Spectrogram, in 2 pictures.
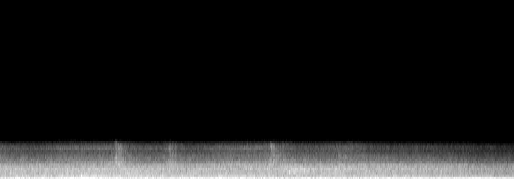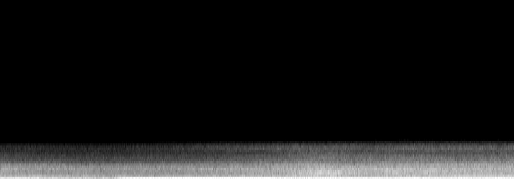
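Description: Perodua Viva's engine and road noise heard from inside the cabin while driving at highway speed. About twelve seconds in the engine note eases off briefly, then comes back louder and climbs slowly in pitch as the car accelerates again.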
